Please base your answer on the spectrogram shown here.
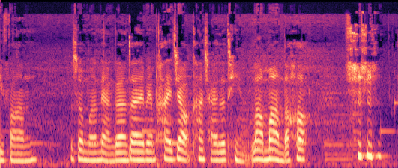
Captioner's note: laughs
